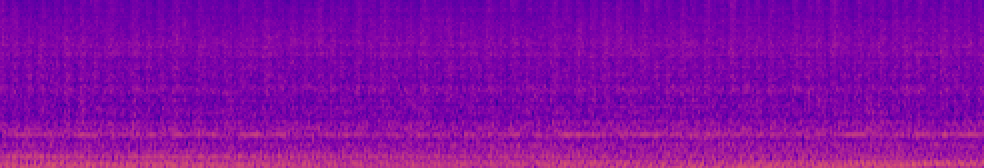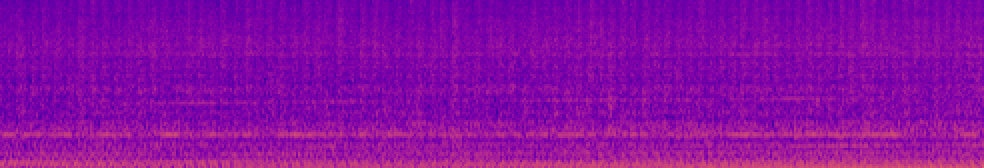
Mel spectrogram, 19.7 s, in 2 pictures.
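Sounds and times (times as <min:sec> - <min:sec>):
front-load washing machine spinning far off: 0:00.0 - 0:19.6.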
